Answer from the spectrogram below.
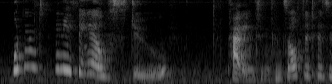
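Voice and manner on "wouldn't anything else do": anxious. Acted. Mrs Brown asking Paddington about the watch, anxiously. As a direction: plead nervously.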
